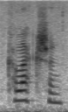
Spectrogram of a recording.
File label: "collection", English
